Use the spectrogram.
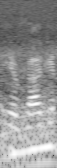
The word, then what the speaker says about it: Wagen: So the W, in German it's V, Wagen.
